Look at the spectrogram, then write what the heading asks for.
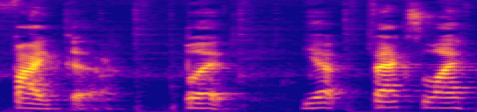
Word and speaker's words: FICA: Brenda said I have to pay a fas and the feds and the state. It's actually pronounced FICA, but yep, facts of life, my dear.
